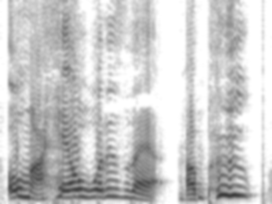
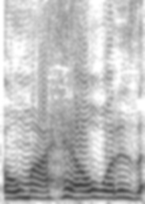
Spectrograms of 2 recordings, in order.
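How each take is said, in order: First: It is said in a Southern accent. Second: It is said in a plain accent.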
